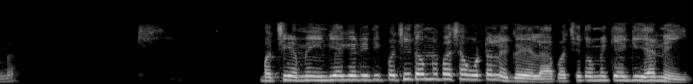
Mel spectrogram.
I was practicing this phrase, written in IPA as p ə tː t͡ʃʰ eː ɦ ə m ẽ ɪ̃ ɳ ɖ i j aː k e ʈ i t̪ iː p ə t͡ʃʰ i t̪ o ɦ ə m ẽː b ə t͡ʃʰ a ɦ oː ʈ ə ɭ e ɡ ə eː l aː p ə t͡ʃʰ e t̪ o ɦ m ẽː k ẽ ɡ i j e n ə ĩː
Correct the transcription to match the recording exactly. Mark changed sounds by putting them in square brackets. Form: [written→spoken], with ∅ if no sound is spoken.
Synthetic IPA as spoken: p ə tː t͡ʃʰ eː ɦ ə m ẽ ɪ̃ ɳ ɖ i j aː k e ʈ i t̪ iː p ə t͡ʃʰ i t̪ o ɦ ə m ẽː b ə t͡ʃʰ a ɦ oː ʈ ə [ɭ→l] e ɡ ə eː l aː p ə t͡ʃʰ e t̪ o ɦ m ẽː k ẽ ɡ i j [e→a] n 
